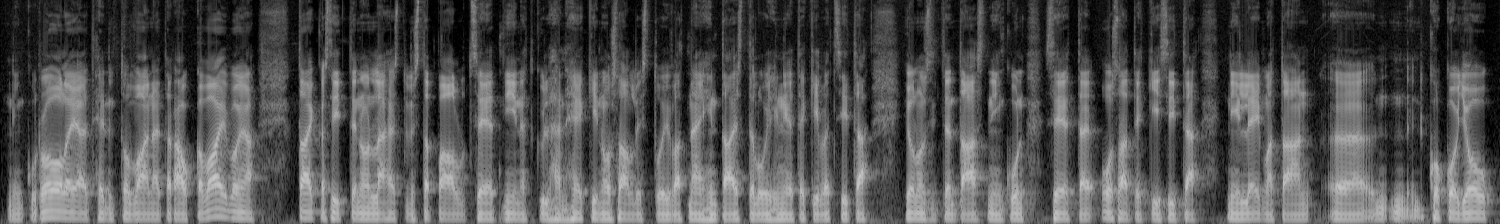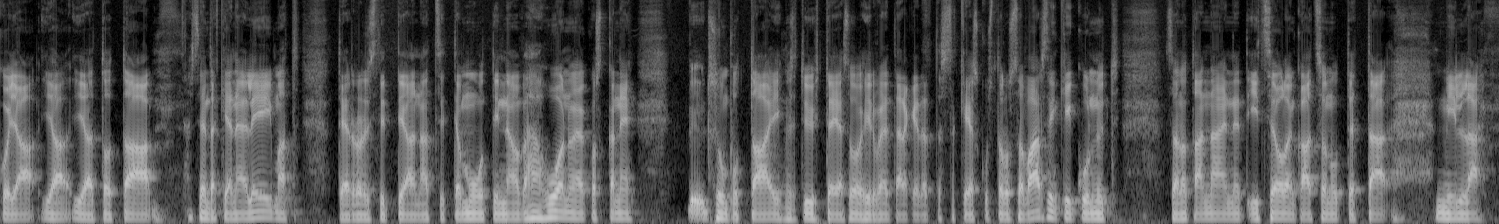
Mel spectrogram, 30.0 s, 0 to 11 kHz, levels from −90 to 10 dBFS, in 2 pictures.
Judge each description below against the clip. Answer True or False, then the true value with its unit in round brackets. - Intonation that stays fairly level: True (1.9 semitones)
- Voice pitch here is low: True (80 Hz)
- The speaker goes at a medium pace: False (160 wpm)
